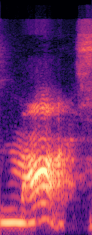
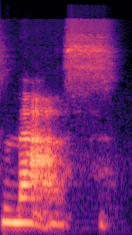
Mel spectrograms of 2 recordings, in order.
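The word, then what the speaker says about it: Mauss: Is your name pronounced Moss or Mass? It's Moss. Moss. I know everybody thinks it's Mass, or they think we spelled it wrong.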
